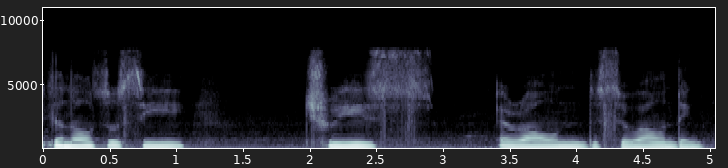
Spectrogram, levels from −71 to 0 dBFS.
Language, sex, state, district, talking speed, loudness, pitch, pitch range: English, female, Nagaland, Dimapur, 85 wpm, -13 LUFS, 235 Hz, 215-245 Hz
